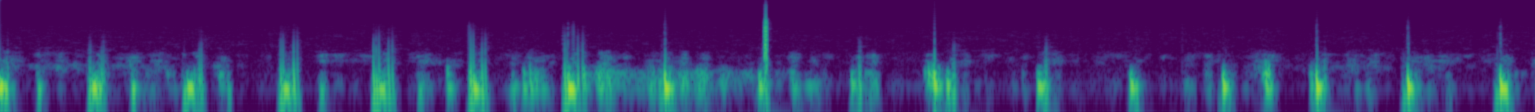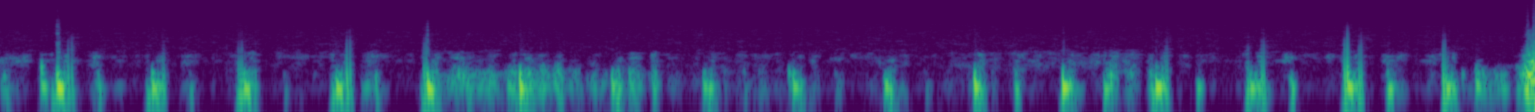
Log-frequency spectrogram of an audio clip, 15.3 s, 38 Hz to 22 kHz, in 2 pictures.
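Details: Male, heard through a stethoscope on the chest: fast, regular heart sounds, roughly 120–130 beats a minute, a rapid heartbeat (tachycardia).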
